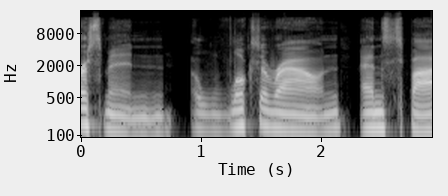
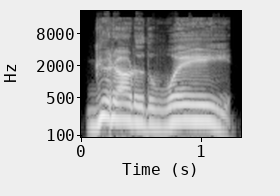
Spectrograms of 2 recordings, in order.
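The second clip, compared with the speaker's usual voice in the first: loud, higher angry shout; 6 semitones higher, 9 dB louder than usual. Retold or imitated. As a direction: shove through and yell it. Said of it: "He's like".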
